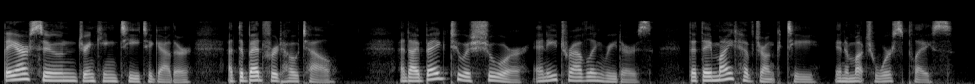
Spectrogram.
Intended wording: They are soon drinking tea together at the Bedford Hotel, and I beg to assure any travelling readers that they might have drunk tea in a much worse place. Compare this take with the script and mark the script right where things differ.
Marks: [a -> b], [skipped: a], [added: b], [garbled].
They are soon drinking tea together at the Bedford Hotel, and I beg to assure any travelling readers that they might have drunk tea in a much worse place.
